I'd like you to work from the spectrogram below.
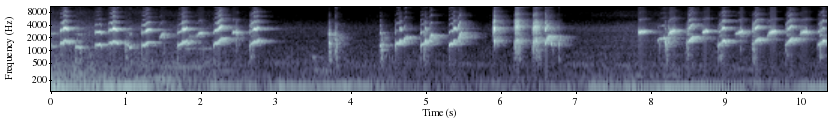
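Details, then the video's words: Talkative pet cockatiel singing: fast runs of short, chirpy, upward-sliding notes, about two per second, in bursts broken by brief pauses, over a steady low hum. "Cockatiel Talkative Bird 🐦 Rio Nice Singing"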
